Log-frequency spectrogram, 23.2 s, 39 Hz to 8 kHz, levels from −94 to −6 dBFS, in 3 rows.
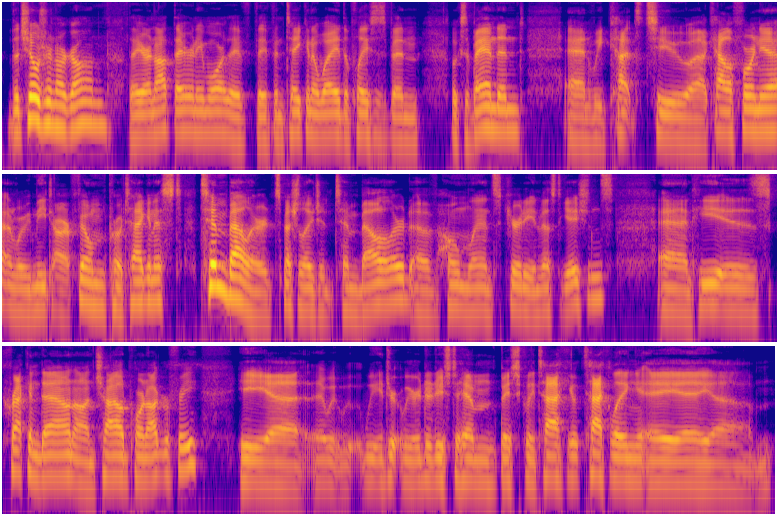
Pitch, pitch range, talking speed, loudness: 115 Hz, 105-130 Hz, 170 wpm, -24 LUFS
